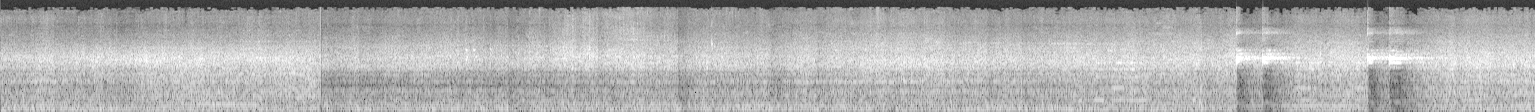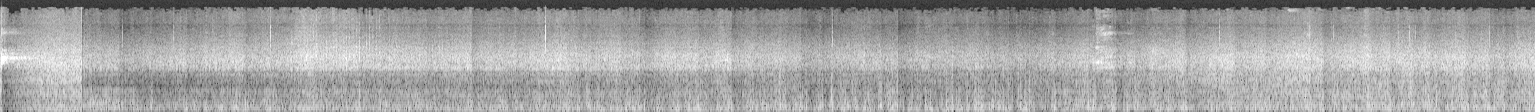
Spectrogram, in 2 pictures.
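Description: Open-top classic Chevrolet driving along, with steady engine, road and wind noise. Three short car-horn toots come about halfway through.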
